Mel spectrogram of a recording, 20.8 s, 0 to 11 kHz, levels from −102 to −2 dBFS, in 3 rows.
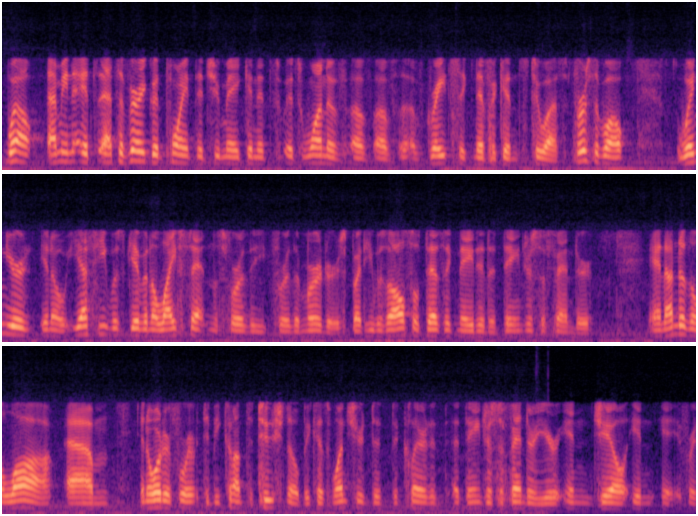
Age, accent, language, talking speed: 50-69, American, English, 220 wpm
